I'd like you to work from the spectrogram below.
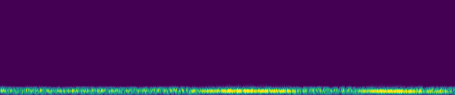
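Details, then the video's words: Humpback whale singing: long, steady low tonal moans rise out of a dense band of deep rumbling noise, with two sustained units swelling in the second half. "Humpback Whale Singing"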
